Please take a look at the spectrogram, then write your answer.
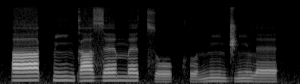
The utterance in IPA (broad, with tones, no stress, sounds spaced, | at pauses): aː˦ k͡p ĩ˦ ɡ a˦ z ɛ˦ m ɛ˦ t͡s oː˨ kʰ ʊ˨ n ĩ˦ d͡ʒ ĩ˦ l ɛ˦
